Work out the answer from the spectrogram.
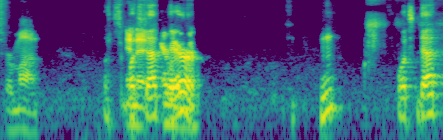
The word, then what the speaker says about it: Vermont: Vermonters don't pronounce our T's. It's not Vermont for us. It's Vermont.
